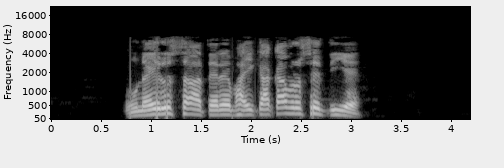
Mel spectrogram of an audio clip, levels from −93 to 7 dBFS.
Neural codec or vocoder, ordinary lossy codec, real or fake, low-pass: none; MP3, 64 kbps; real; 7.2 kHz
